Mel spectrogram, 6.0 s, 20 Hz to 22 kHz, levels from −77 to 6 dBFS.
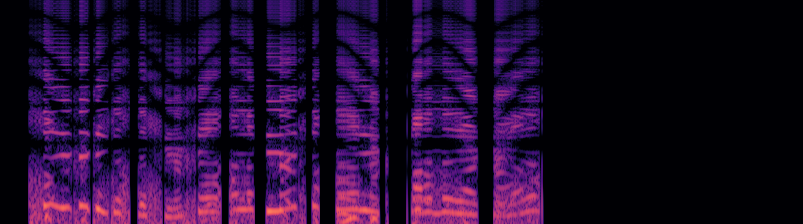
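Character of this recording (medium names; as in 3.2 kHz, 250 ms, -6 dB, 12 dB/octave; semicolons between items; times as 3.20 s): aliases and images of a low sample rate 1.6 kHz, jitter 0%; tremolo triangle 1.5 Hz, depth 35%; a quantiser's noise floor 6-bit, dither none; phasing stages 8, 1.3 Hz, lowest notch 670–1600 Hz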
